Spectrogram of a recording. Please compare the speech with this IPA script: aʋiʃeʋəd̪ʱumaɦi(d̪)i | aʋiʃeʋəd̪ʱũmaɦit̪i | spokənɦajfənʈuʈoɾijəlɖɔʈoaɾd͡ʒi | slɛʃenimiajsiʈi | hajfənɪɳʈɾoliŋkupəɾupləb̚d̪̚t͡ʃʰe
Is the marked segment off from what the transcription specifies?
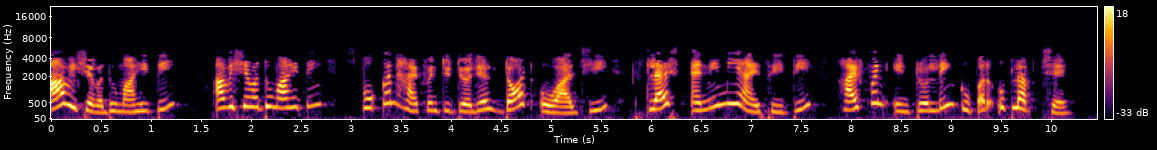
yes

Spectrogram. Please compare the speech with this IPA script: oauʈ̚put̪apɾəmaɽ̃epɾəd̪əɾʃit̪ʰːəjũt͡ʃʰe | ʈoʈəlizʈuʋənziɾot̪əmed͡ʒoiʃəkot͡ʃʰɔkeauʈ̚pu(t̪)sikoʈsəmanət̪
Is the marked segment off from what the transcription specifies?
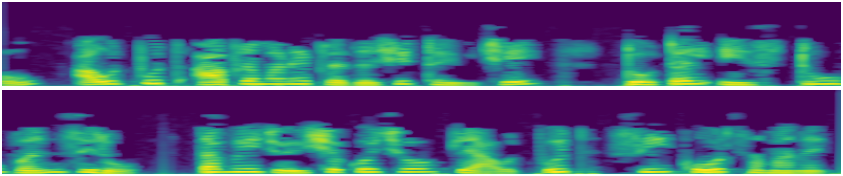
no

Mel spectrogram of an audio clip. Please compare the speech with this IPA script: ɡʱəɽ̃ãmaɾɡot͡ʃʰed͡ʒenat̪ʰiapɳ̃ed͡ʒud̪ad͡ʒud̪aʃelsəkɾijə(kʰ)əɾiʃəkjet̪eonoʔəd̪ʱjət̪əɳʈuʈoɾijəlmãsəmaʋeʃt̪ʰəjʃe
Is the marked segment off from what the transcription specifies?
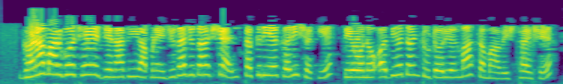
yes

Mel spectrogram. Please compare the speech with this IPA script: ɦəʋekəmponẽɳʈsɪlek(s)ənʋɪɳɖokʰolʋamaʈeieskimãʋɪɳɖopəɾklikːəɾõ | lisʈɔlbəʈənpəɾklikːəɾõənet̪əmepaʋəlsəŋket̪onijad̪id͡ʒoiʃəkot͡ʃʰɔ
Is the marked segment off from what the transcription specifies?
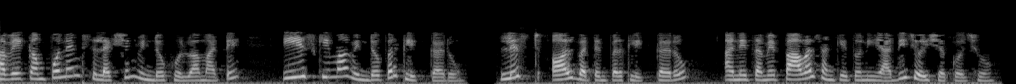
yes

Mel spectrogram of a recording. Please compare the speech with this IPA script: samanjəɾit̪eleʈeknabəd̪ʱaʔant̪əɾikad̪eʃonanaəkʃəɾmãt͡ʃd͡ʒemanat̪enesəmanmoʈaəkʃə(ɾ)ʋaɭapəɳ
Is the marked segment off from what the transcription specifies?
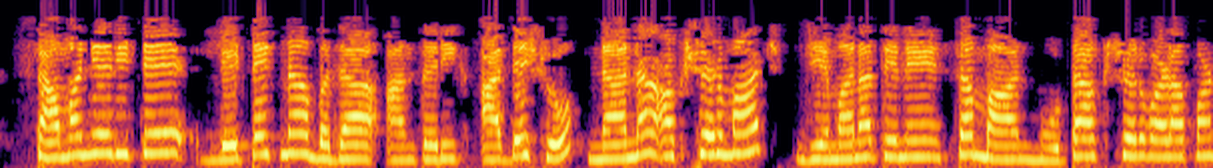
no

